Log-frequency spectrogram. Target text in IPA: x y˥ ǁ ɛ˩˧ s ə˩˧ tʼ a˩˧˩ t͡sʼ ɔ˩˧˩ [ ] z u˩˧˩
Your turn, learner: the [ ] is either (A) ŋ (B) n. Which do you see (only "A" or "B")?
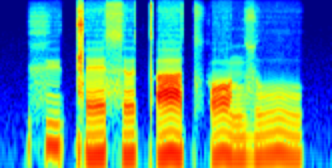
B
